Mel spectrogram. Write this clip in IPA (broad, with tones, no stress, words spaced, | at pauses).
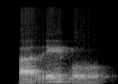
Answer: a˨reː˦boː˨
